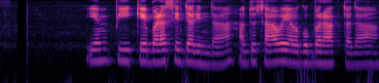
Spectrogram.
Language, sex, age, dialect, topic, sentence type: Kannada, female, 25-30, Coastal/Dakshin, agriculture, question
